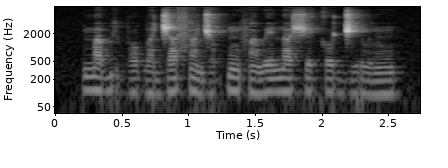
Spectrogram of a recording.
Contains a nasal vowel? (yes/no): yes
